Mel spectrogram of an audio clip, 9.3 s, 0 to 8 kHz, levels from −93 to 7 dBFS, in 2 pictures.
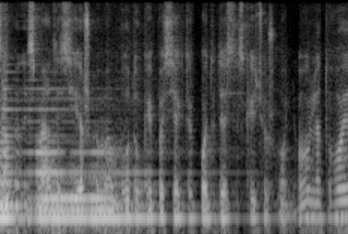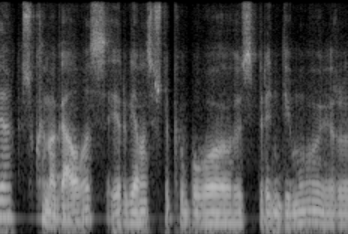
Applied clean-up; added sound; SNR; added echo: neural mask model RNNoise.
